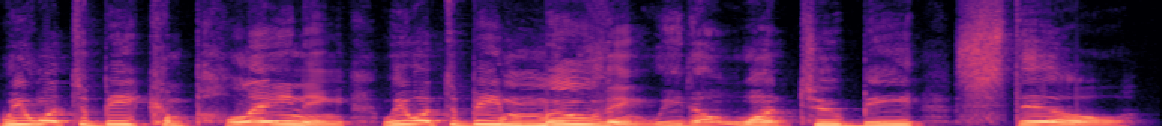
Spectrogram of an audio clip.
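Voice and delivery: high, loud, pushy voice of the restless heart; a hammed-up restless crowd; mock restless voice. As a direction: act out wanting to be busy. Preacher mimics a restless mindset.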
